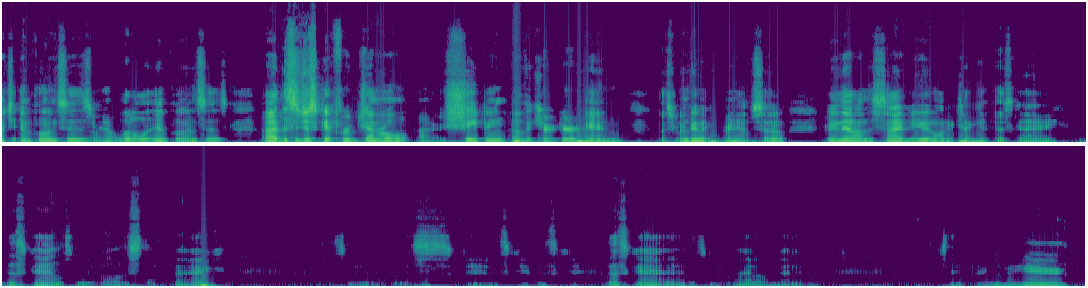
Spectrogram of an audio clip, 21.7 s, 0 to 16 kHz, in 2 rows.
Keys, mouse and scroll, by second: 9.1-12.0 right drag, 11.4-14.1 drag, 14.1-19.3 right drag, 17.9-19.7 drag, 19.7 right click, 19.8 click, 20.0-21.6 right drag.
